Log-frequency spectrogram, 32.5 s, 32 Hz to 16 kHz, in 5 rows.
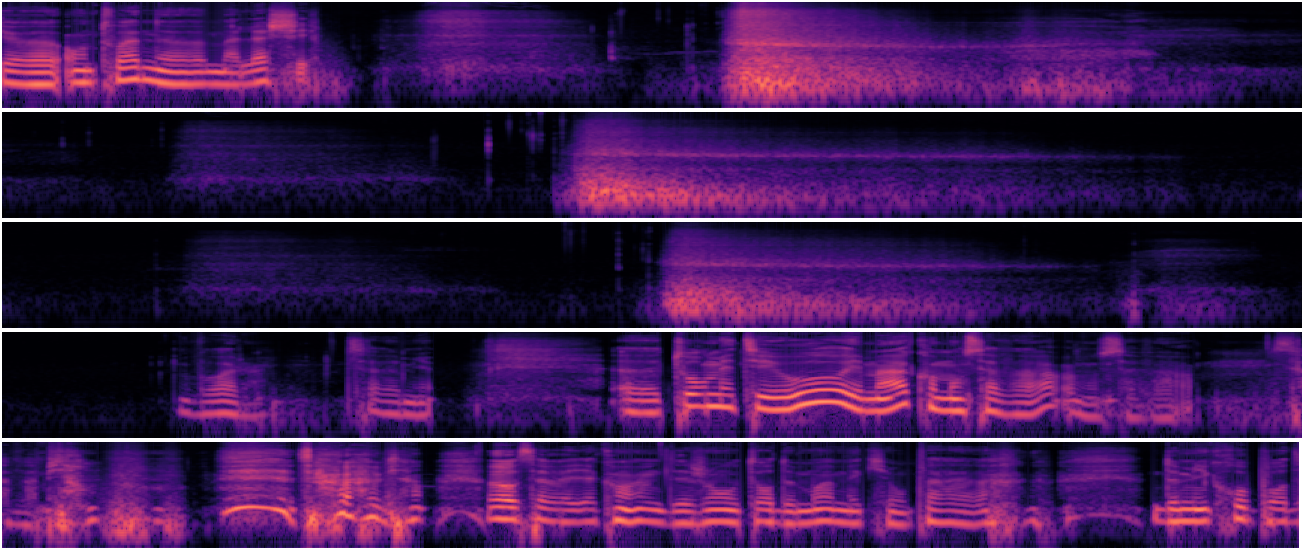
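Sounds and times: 
speech: 0:00.0 - 0:02.4, 0:20.4 - 0:32.4
deep breaths taken as a breathing exercise: 0:01.8 - 0:12.5, 0:13.8 - 0:15.5, 0:16.2 - 0:19.4, 0:21.8 - 0:22.6, 0:25.5 - 0:25.9, 0:26.8 - 0:27.5, 0:28.1 - 0:28.5, 0:31.2 - 0:31.8.

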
